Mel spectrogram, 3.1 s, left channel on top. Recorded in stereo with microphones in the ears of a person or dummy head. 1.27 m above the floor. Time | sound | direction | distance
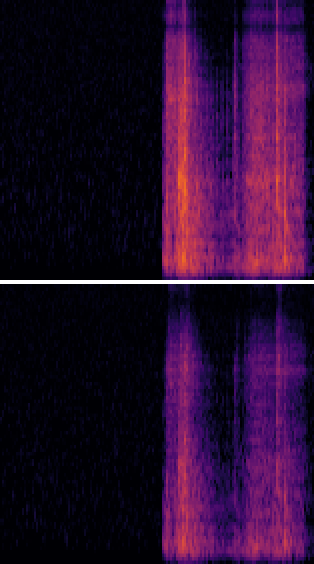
1.6 | a drawer | 55° left (ahead or behind) | 0.6 m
